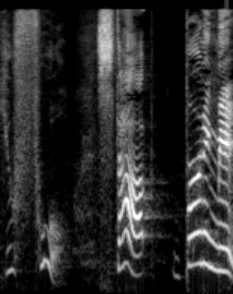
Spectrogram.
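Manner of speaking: slow, drawn-out pained scolding voice, pleading. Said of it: "My hands were saying".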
